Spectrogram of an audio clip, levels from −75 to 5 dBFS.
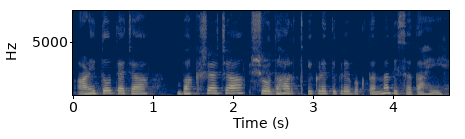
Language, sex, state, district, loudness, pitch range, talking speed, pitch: Marathi, female, Maharashtra, Dhule, -31 LUFS, 195-230 Hz, 125 wpm, 210 Hz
